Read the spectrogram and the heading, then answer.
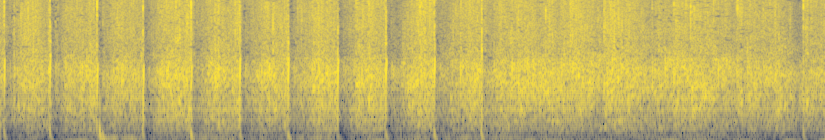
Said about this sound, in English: And that won't be the first round of applause in today's sessions.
